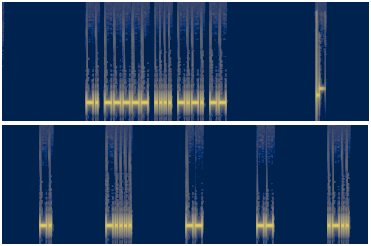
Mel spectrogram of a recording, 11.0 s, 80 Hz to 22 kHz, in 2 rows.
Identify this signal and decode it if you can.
Morse code, heard as a keyed tone, about 36 wpm, spaced as for 15 wpm, 700 Hz. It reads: N0HCM N6MML
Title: USA Call Signs - 5 Characters - 8x Character Spacing - 35wpm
